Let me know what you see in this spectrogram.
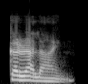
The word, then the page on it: coralline: Indian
